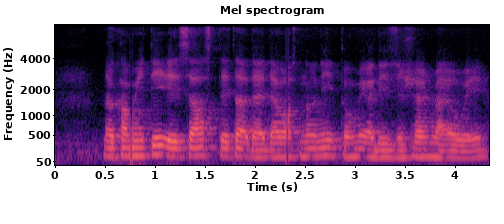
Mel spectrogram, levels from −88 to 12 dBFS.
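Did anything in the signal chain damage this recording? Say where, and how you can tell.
Yes. Packet loss on an ADPCM call, network stage: 20 ms silent gaps at 0.76 s and 2.32 s, then slightly distorted speech as the decoder's predictor resynchronises.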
